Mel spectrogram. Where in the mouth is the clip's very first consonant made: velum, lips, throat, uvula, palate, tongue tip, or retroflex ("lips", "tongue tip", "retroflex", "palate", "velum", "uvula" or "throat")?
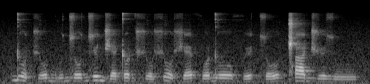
retroflex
